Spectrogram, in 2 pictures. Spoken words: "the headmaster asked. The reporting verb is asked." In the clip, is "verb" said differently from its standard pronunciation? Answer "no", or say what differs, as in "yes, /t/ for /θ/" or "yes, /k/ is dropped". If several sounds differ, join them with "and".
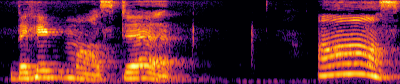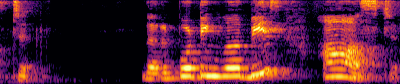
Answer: no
